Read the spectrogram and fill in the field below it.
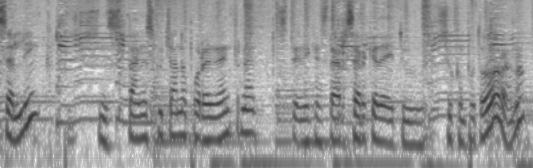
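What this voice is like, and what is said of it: Spanish accent from Spain, Galician-like. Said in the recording (Spanish): “tenemos el acento de España... tienes un acento como allá, como... es como gallego... Allá como de Galicia”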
